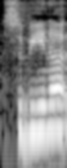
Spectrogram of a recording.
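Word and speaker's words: Sabine: Sabina is pronounced with an A, even though it ends with an E.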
